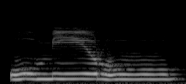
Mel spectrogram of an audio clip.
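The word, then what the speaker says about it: أمروا: Umiru. And this alif I mentioned before that it's not read. We don't read it, we omit it.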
